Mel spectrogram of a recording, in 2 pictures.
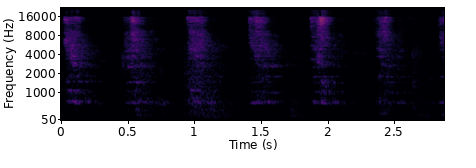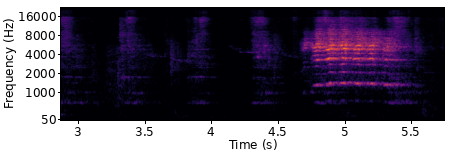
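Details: A goat on The Willful Goat Farm & Home makes a quick series of short, soft nasal sounds, about three a second, then one loud, strained bleat at the end.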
